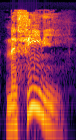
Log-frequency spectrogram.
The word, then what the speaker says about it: Metheny: I że mówi się Metheny.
